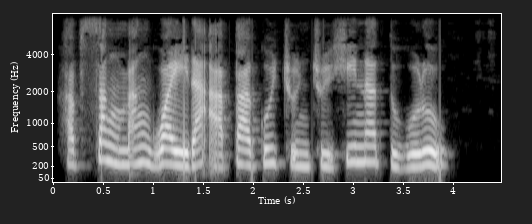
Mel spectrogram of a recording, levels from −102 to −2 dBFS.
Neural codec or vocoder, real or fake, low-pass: none; real; 7.2 kHz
